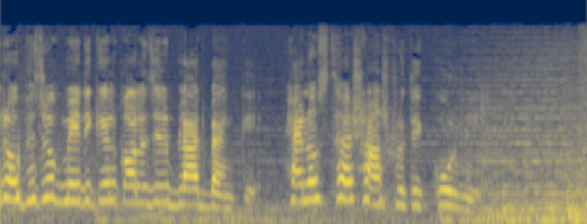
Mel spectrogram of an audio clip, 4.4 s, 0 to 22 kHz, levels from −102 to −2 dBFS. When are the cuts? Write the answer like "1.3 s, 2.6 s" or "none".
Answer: none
